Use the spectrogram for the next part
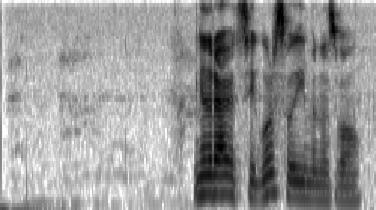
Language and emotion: Russian, neutral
